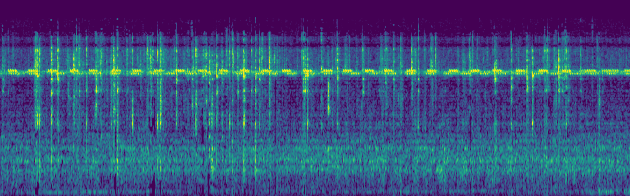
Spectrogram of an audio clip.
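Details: Evening cricket chorus by a fireplace, a continuous high-pitched ringing trill held without pause, while dense crackling and snapping of the fire scatter through the whole stretch.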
